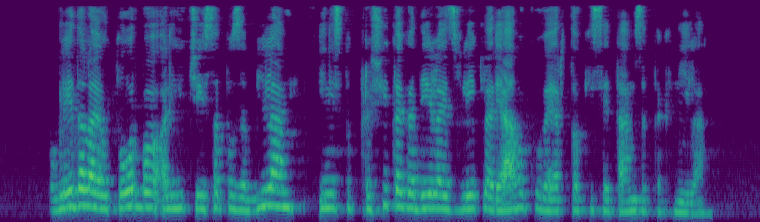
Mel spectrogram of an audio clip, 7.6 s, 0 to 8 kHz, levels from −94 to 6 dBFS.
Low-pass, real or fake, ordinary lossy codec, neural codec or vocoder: 7.2 kHz; real; MP3, 64 kbps; none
